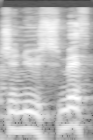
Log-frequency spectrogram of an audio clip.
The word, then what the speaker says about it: Jonnu: Yes, you got Jonnu Smith correct and go.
